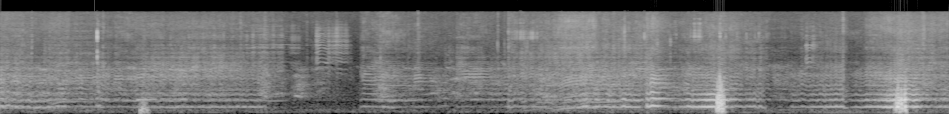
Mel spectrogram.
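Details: Stingless bees at a bee farm give a continuous humming buzz of several overlapping fliers, dipping quieter around the middle, broken by three sharp knocks or taps spaced across the recording.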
